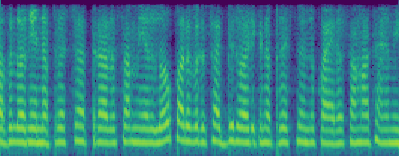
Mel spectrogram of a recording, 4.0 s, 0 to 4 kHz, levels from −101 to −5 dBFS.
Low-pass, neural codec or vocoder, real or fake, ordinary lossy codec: 3.6 kHz; codec, 16 kHz, 1.1 kbps, Voila-Tokenizer; fake; none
